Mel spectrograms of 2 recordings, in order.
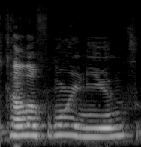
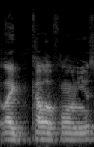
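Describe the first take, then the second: First: High, drawn-out Californian accent; mock Californian accent. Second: Said in the usual way. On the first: Shown as a demonstration. Friend showing the only accent he has, mock Californian. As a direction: stretch it slowly into a Californian lilt. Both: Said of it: "that's all I can do".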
